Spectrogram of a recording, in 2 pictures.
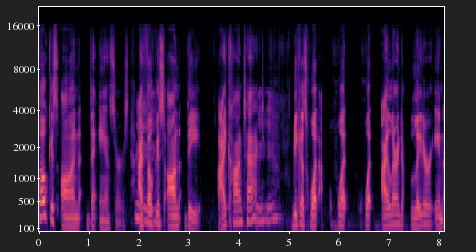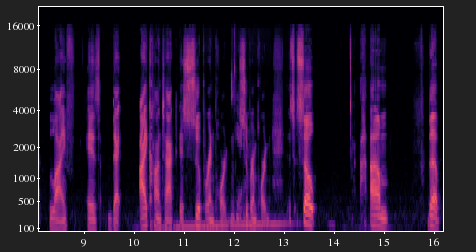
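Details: Real stuttering in an adult man who stutters, heard while hosting a show about life with stuttering; stuttering.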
